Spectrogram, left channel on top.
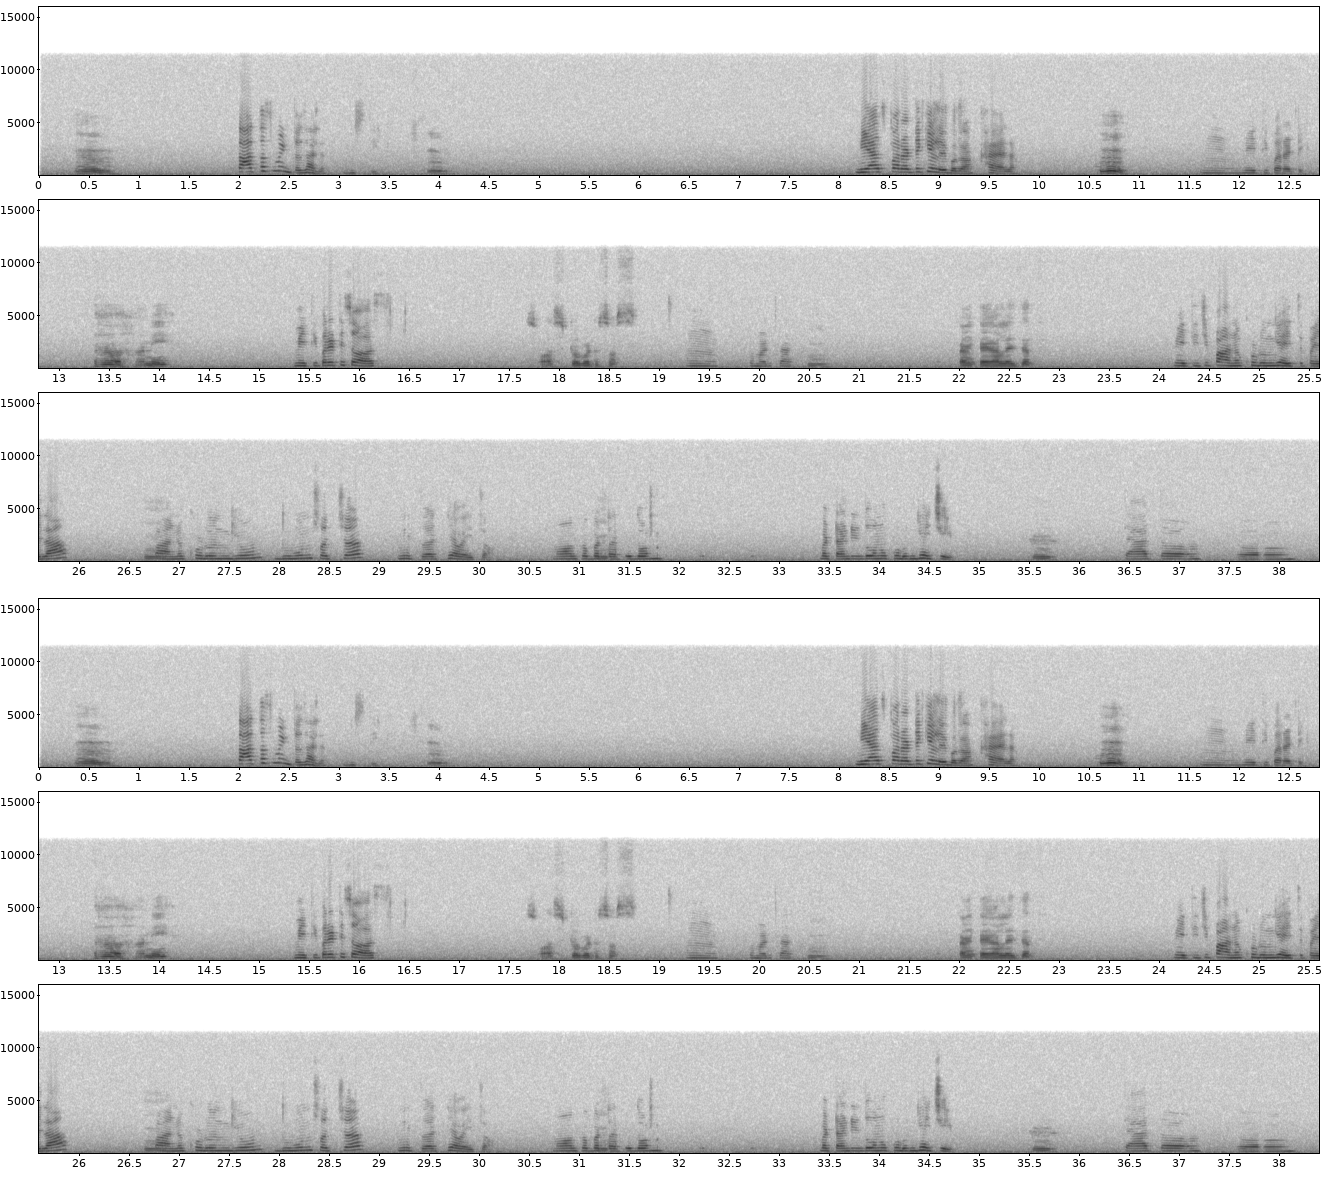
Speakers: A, on the left; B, on the right.
A: हम्म.
B: पाचच मिनिटं झाल्यात नुसती.
A: हम्.
B: मी आज पराठे केलय बघा खायला
A: हम्म
B: हम् मी. थी पराठे.
A: हा आणि
B: <inaudible> मेथी पराठे सॉस.
A: Sauce tomato sauce.
B: हम्म टोमॅटो सॉस.
A: ह काय काय घालायच्यात?
B: मेथीची पानं खोडून घ्यायचं पहिला
A: हम्म
B: पानं. खुडून घेऊन धुवून स्वच्छ नितात ठेवायच मग बटाटे
A: हम्म
B: दोन. <inaudible> बटांट दोन उकडून घ्यायचे.
A: हम्म.
B: त्यात अं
